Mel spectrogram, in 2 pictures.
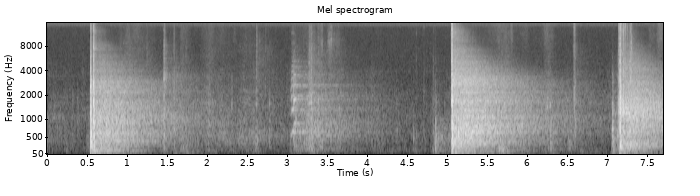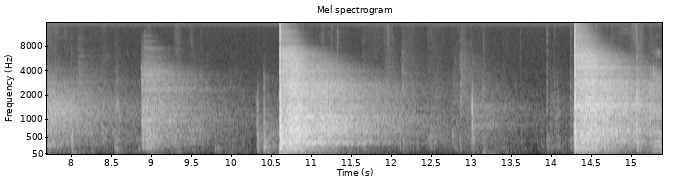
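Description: Plastic door panel clips on a BMW X5 E70 snap loose as the panel is pulled by hand: about six loud, sharp cracks spaced a few seconds apart, each ringing briefly before fading, with no talking.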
